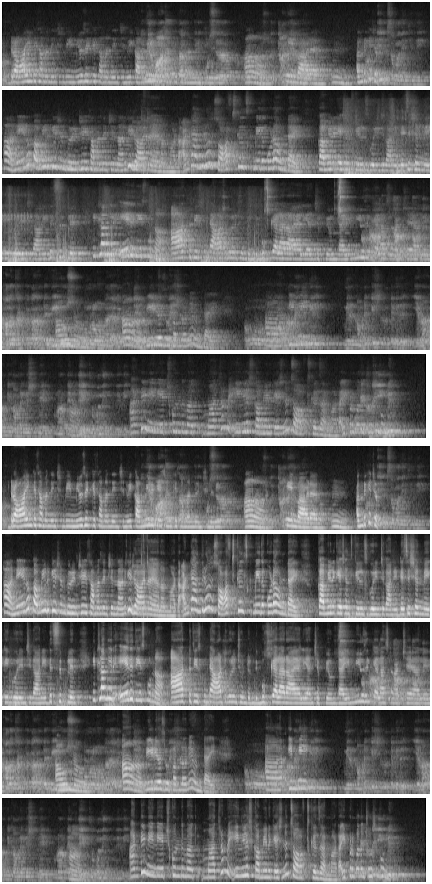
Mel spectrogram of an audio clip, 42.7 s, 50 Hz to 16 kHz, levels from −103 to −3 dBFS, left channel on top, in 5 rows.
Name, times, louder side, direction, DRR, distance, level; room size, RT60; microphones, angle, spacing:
voice 1, 0.0-4.4 4.8-5.4 5.6-7.5 8.6-25.8 26.8-27.5 28.1-30.0 30.9-31.8 35.6-35.9 36.8-42.0, right 7 dB, 70° right, 11 dB, 0.3 m, -27 dB
voice 2, 2.8-6.2 7.3-8.4 15.2-15.5 21.4-21.7 24.3-29.3 30.5-32.0 32.5-36.8 41.3-42.0, equal, 5° right, -7 dB, 2.5 m, -37 dB
sound 1, 15.4-22.4, left 4 dB, 65° left, 0.4 m, -38 dB
sound 2, 20.6-21.6 22.3-22.5 23.8-24.0, left 5 dB, 40° left, 1.2 m, -44 dB
6.5 x 4.9 x 5.7 m, 1.4 s
head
